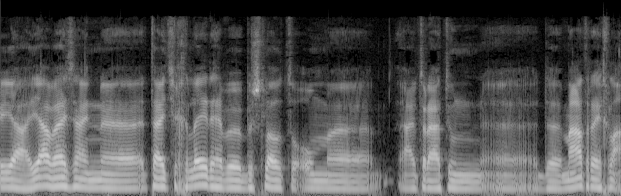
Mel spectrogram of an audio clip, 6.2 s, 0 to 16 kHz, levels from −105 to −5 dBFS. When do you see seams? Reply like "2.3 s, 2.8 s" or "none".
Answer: none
